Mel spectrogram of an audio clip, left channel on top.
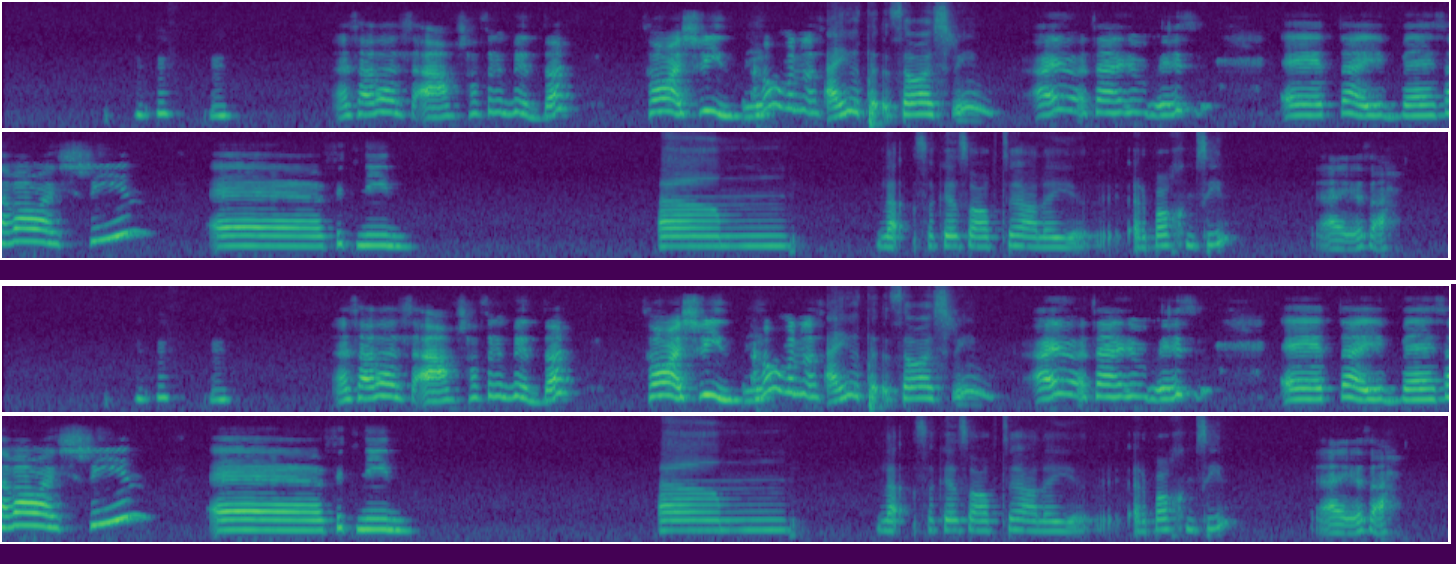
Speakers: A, on the left (about 20°); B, on the right (about 35°).
A: <laughs>
B: انا ساعتها هلس- آه، مش عارفة اجيب الضرب سبعة وعشرين
A: ايه
B: اهو خلاص
A: أيوة سبعة وعشرين
B: ايوه طيب ماشي آه طيب آه، سبعة وعشرين آه في اتنين
A: أم... لا صح كده صعبتيها عليا أربعة وخمسين
B: ايوه صح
